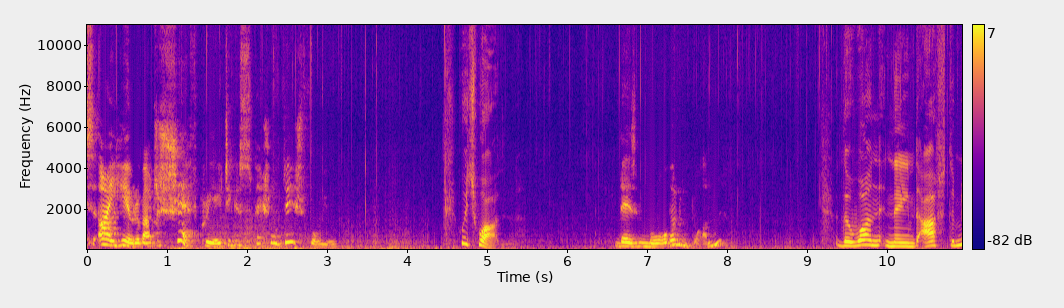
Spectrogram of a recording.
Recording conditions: poor sound quality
